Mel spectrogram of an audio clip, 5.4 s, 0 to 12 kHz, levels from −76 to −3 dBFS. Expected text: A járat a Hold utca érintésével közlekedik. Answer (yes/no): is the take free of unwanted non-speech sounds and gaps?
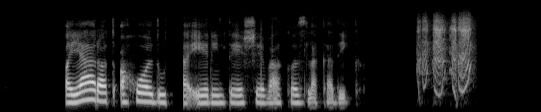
no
